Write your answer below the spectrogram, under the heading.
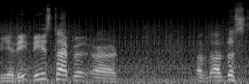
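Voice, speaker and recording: A man's lively intonation at a moderate pace, with music in the background. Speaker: streamer. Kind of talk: casual chat. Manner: halting.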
